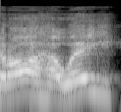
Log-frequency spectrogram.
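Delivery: Rahawayh with a -wayh ending; Arabicized pronunciation. Shown as a demonstration. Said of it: "c'est la manière arabisée de son nom".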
